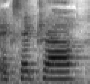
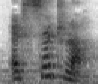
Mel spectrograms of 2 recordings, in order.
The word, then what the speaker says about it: etc.: This is not etc. This is etc. Etc. You have to focus on the second syllable.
